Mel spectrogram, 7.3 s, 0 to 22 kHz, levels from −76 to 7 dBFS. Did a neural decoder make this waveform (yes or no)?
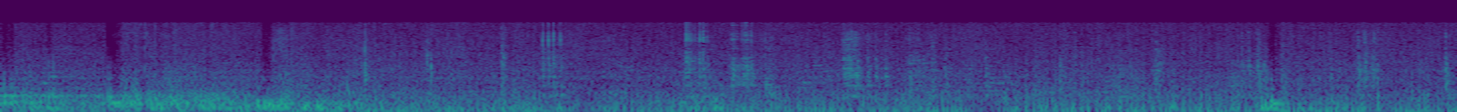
no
